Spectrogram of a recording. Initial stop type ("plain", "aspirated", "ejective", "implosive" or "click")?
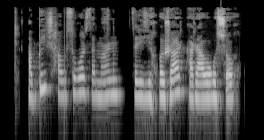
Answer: plain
